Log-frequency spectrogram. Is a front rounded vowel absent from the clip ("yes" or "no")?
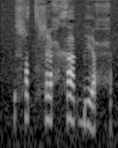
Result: yes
